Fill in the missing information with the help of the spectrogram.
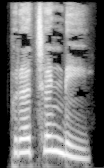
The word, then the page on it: ಪ್ರಚಂಡ: pracaṇḍa; Kannada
